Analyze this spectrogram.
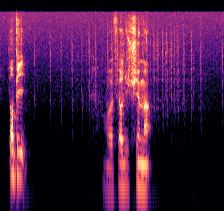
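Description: A young man speaks briefly and with animation, close to a microphone.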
